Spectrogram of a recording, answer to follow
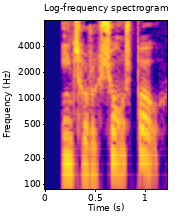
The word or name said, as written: introduktionsbog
